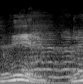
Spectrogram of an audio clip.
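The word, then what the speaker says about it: ميم: The name of the letter is meme. Me. It's about me. And it's pronounced ma. Let your lips touch together. Hum a little bit. Ma. Millisecond of ma. You got it.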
